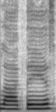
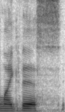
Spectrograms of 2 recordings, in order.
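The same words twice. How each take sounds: First: It is spoken in a Southern American accent. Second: It is spoken in a Mid-Atlantic accent. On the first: This is how one actress sounded. "she was talking like a Southern belle, like this" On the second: This is how the rest of the cast sounded. "it was like very like mid-Atlantic"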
